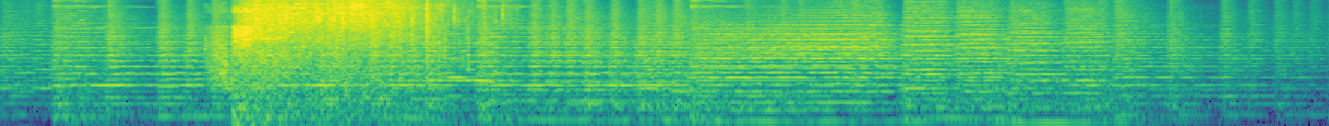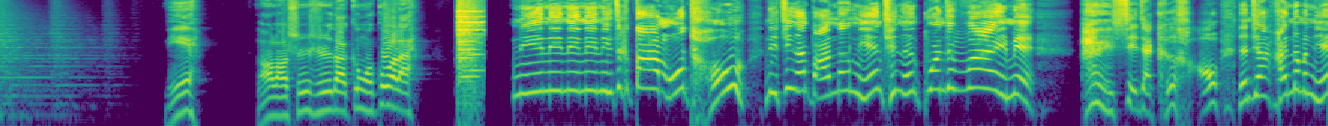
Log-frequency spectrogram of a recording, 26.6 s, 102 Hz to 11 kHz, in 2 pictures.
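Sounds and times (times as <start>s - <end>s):
dramatic music: 0.0s - 14.2s
heavy explosion of spaceship cabin blown to pieces: 2.1s - 5.3s
spaceship cabin crashing into the ground: 2.2s - 5.4s
speech: 15.0s - 15.3s, 15.9s - 17.5s, 18.4s - 26.5s.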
